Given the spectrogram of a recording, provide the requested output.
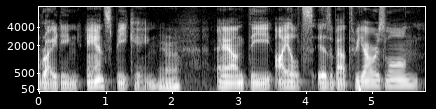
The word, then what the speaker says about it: IELTS: to the toefl which is called called ielts ielts you pronounce it that way and there again you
